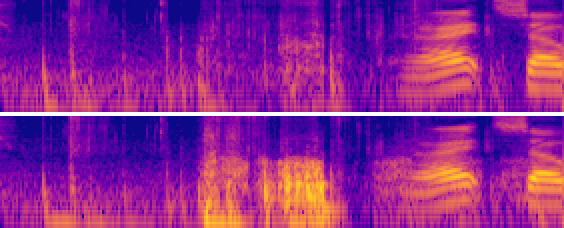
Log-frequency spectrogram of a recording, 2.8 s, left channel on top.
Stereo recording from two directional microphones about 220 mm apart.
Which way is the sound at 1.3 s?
25° left (ahead or behind).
